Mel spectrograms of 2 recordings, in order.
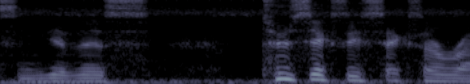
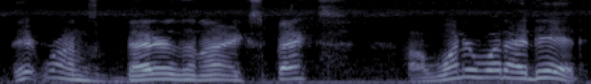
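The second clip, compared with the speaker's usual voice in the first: half-joking wonder climbing higher at the end; mock amazement; 6 semitones higher than usual. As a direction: play the builder delighted and baffled by his own saw. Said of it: "and you're like".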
